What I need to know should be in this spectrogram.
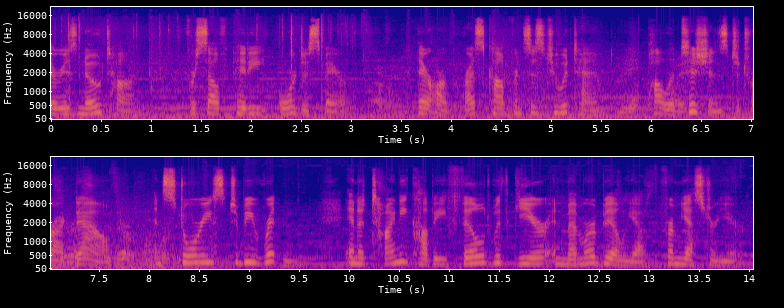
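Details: Adult narrator; typical speech.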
